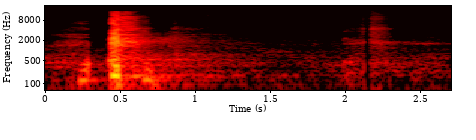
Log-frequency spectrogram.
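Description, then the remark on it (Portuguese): A single sharp, forceful cough, followed by a softer throaty clearing a moment later, with quiet room tone in between and no speech. The cough comes from a hoarse speaker who is reading from the Bible. “Essa tosse está complicada.”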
